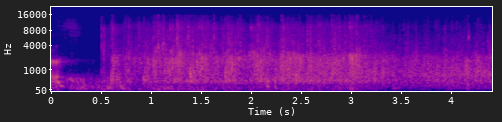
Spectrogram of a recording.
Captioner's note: audience applauding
